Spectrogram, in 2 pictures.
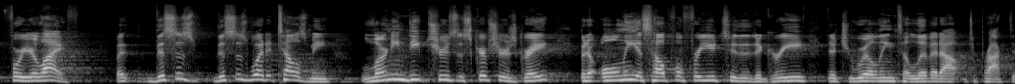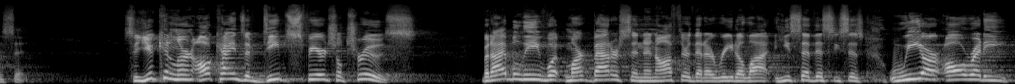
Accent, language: American, English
